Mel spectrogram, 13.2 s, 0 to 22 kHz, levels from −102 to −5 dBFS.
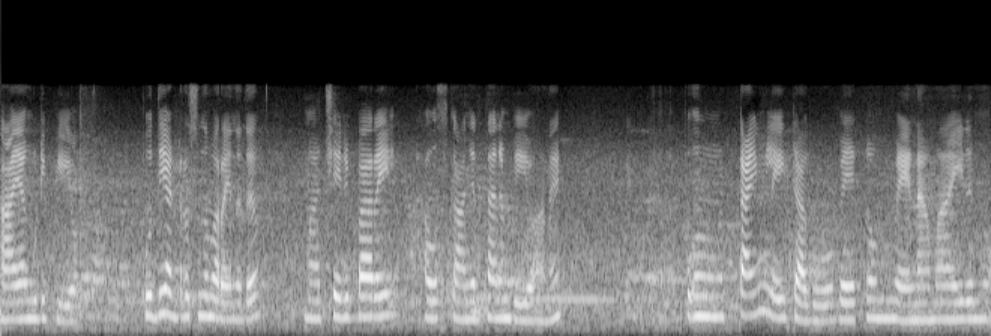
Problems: constant background noise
